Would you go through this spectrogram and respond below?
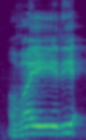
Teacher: یا ساکن سے پہلے زبر ہے تو یالین بنے گی، اسے کھینچا نہیں جائے گا · الف پر کھڑی زبر ہے، حمزہ بھی پڑھا جائے گا اور ایک الف کی مقدار کھینچ کر پڑھا جائے گا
